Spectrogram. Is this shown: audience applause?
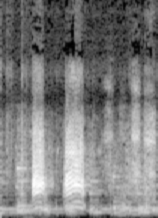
no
